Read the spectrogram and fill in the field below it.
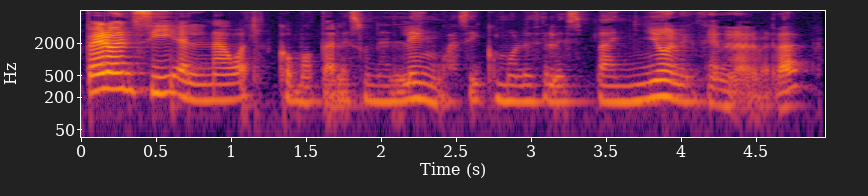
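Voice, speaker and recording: A woman co-hosting a podcast talks briskly in a fairly low voice marked by vocal fry. She has a Mexican Spanish accent and an animated, teacherly, casual style, laughing often as she explains.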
